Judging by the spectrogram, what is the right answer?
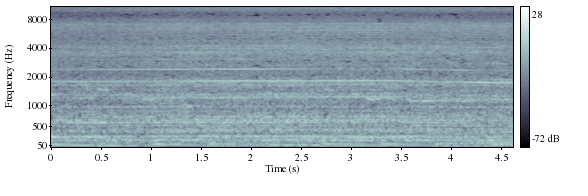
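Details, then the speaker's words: Cotton candy machine test before shipping, spinner motor at full speed: steady, high whirring with even pitch and no scraping or knocking; motor runs smoothly and normally. "Selanjutnya kita tes untuk putarannya ya. Kita tes untuk putarannya. Kita kasih full. Nah, untuk suaranya seperti ini, halus."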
